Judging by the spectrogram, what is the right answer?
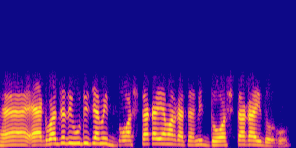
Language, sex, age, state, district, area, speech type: Bengali, female, 18-30, West Bengal, Darjeeling, rural, conversation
